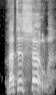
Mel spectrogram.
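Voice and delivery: high, loud Baron's voice; formal foreign Baron. A narrator's reading. Baron agreeing with his host, high formal voice. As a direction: agree loudly, pitched well up. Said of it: "agreed the Baron".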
